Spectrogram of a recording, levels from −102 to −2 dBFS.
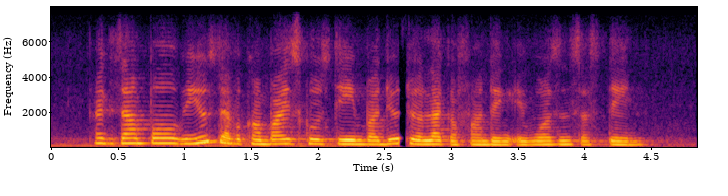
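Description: Lost AMR speech frames at 2.61 to 2.70 s: radio errors corrupted the speech data, so the wideband decoder repeated its last good settings with falling gain. The sound smears briefly and dips for about 60 ms, which fits three lost 20 ms frames, before recovering.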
